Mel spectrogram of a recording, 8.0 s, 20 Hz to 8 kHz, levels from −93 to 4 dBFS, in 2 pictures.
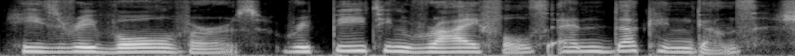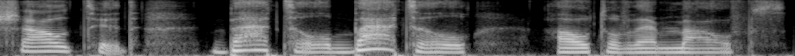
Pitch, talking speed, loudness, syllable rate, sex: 180 Hz, 105 wpm, -20 LUFS, 3.3 syllables/s, female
